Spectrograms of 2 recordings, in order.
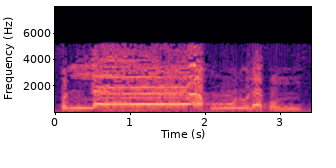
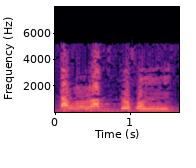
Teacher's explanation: ويجب إدغام هذه اللام بمثلها وفي الراء · Term: إدغام اللام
